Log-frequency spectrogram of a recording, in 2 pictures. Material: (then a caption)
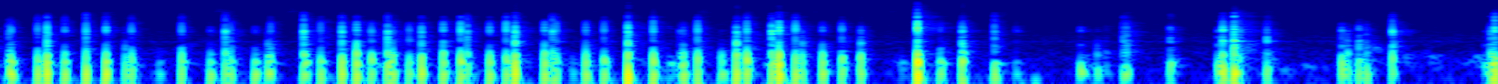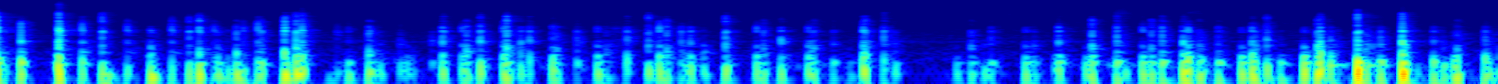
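Silicone. Long nails tap rapidly on a lilac, silicone-covered phone case fitted on a hand-sized, solid phone. The result is a steady stream of dozens of short, dull, low-weighted clicks with almost no ring, broken by brief pauses before resuming.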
